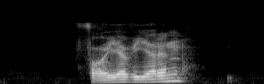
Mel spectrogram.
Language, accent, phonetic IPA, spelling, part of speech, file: German, Austria, [ˈfɔɪ̯ɐveːʁən], Feuerwehren, noun, De-at-Feuerwehren.ogg
- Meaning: plural of Feuerwehr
